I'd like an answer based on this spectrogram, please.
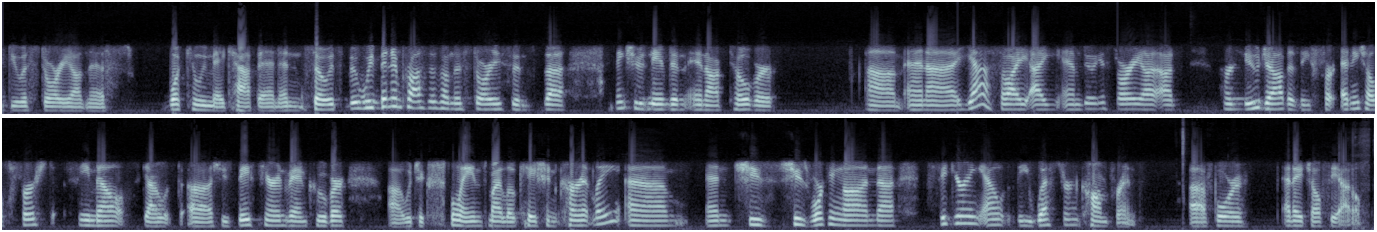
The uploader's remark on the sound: hops on the line from Vancouver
